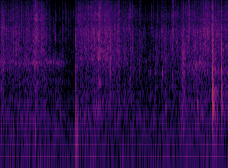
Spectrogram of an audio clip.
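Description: Packaging crinkling and rustling as it is handled by hand, with a few small clicks.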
